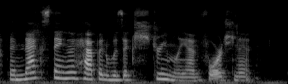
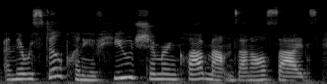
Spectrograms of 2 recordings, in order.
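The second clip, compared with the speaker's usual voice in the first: usual speaking voice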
